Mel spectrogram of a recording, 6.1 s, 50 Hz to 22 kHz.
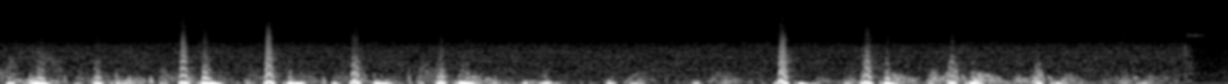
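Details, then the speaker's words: Fetal heartbeat heard on obstetric ultrasound with Doppler: fast, regular whooshing beats, measured at about 150 beats per minute, described as normal; a normal fetal heart rate. "Donc, on a un cœur qui bat superbement bien. Donc, ça, c'est très, très beau."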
